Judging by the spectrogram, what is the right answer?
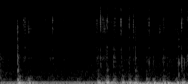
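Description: Computer keyboard keys tapped in quick, irregular bursts, close and fairly quiet, with a short pause early on before a denser run of typing continues to the end.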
